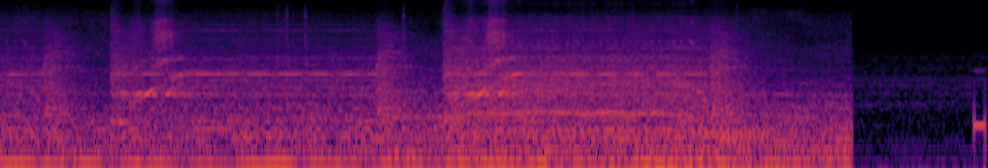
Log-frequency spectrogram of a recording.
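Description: A low mechanical hum drones with faint whirring.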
